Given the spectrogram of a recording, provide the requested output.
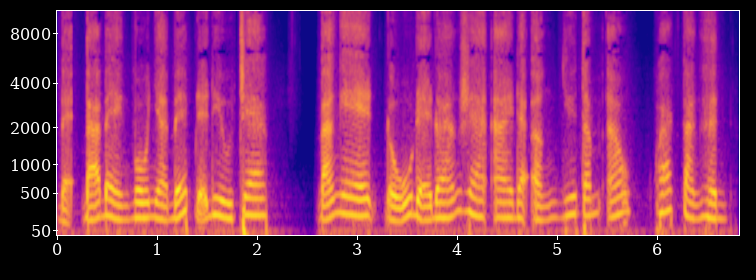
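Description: A woman voicing a broken young male wizard who confesses in a flat, emotionless monotone, in an audiobook reading. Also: on the low side, a little slow, dry recording.

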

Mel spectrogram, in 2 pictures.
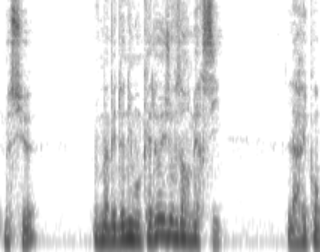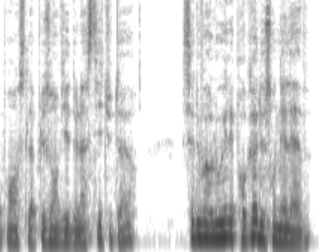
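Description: A man's voice: medium pitch, normal speed, mellow, husky, natural voice. A man reading the part of a polite, reserved young governess in an audiobook. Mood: composed. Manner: polite and composed.

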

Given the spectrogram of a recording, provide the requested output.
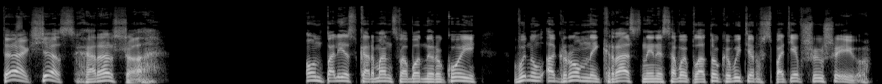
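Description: A man reading a story aloud in an even, measured way. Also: medium pitch, dry recording, studio quality. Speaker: audiobook narrator. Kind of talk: scripted narration.

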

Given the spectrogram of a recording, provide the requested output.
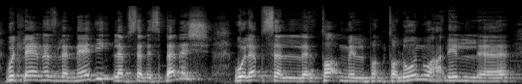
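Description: An Egyptian man in his younger adult years delivers a lively sermon at a rapid clip. His voice sits high for a man and has a husky edge. He slips into the voices of the people in his stories as he goes. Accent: Egyptian Arabic. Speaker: preacher. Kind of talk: colloquial sermon.

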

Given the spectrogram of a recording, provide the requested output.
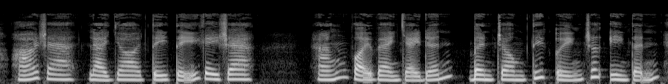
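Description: Woman, audiobook narrator, higher voice, dry close sound, steady reading. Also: no echo.

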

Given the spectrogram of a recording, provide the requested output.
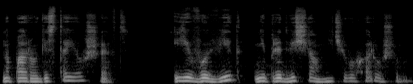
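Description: A woman narrating a first-person audiobook with a husky voice and tense dramatic reading. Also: low voice, moderate pace, darkish tone.

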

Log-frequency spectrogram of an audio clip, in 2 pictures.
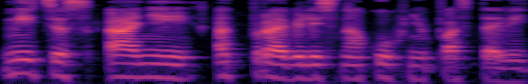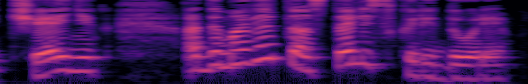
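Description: Lively woman reading a storybook. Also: sits low, a little fast. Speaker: reader. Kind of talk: storybook narration.

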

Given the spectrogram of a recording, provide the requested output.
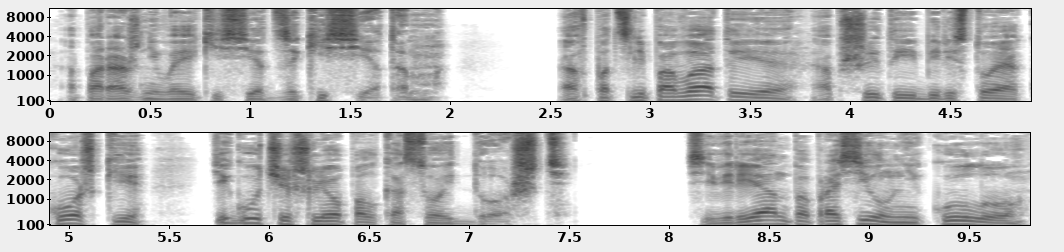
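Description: A man narrating a novel aloud in an expressive, storytelling manner. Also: deep voice, dry recording, clean studio sound. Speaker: audiobook reader. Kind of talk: scripted narration.

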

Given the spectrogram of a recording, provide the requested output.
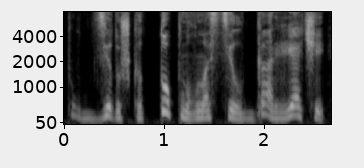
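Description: Женщина, играющая старого ворчливого плотника. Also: female voice, lowish voice, animated, a little slow, dry recording, studio quality. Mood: reminiscing. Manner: folksy, chiding. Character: pious old male carpenter, scolding, storytelling.

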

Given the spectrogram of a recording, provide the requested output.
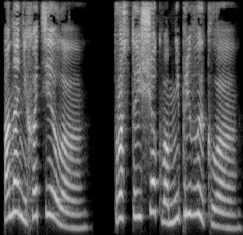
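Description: A mischievous young witch student with a childlike, pleading whine. She speaks high and sweet to soften a scolding, voiced by a woman narrator. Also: big pitch swings, normal speed.

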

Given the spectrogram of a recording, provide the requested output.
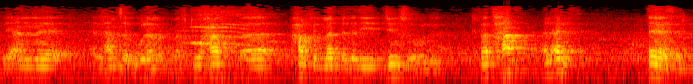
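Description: A man with an Egyptian accent teaching a classical text as a sheikh, explaining slowly, repeating key words and questioning his students. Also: mid-range voice. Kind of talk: Islamic scholarly lesson. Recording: echoey distant recording with noise.

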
